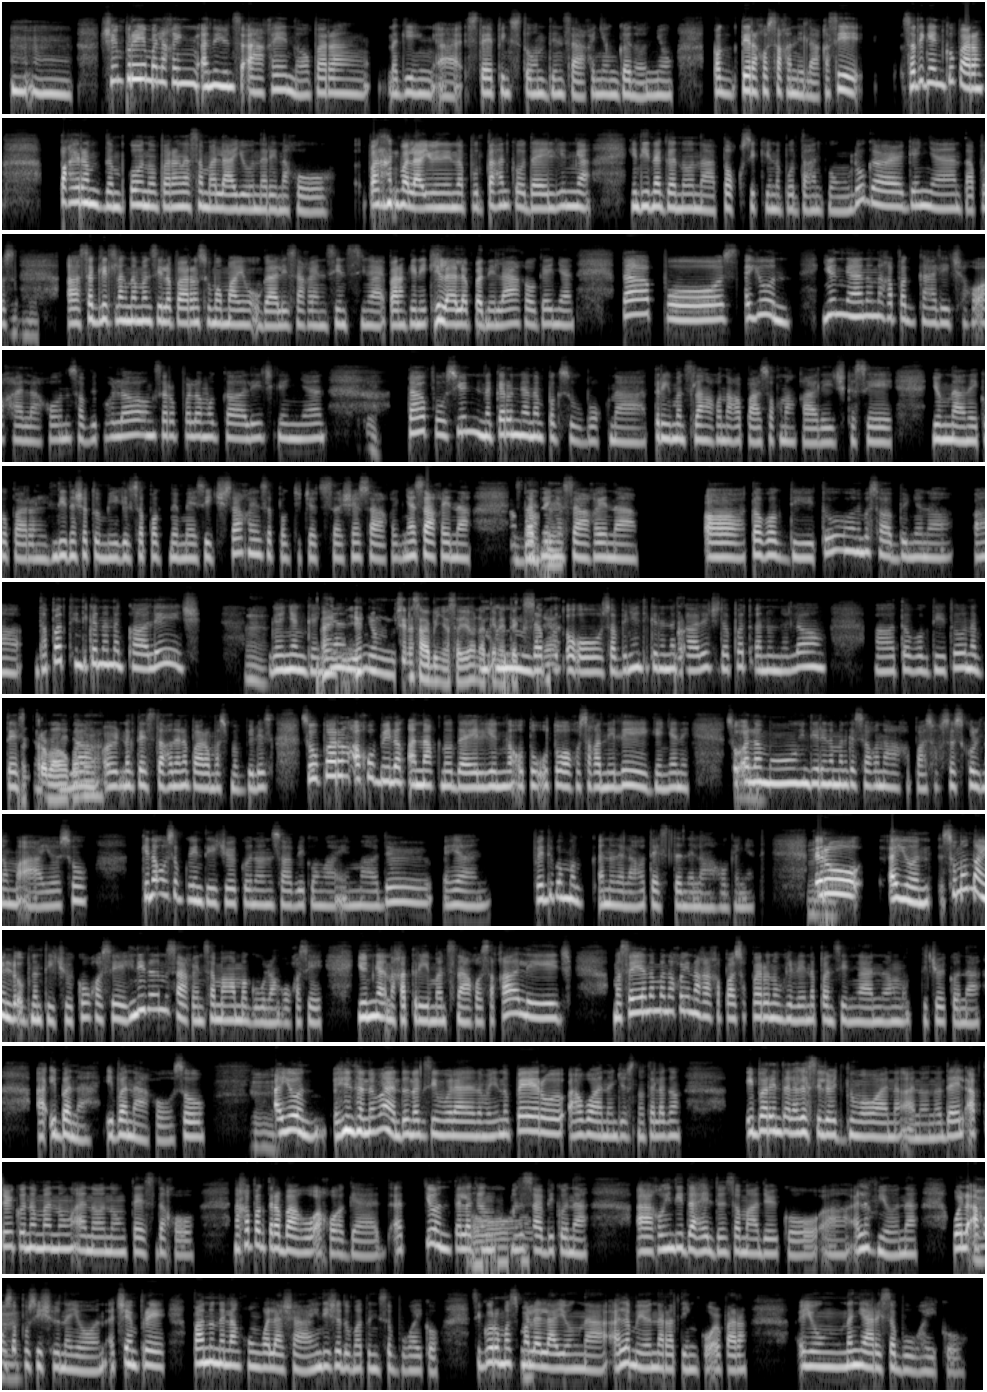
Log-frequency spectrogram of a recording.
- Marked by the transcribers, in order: laughing while speaking: "Parang malayo"; laughing while speaking: "kinikilala pa"; tapping; laughing while speaking: "Ayun na naman"
- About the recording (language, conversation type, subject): Filipino, podcast, Sino ang tumulong sa’yo na magbago, at paano niya ito nagawa?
